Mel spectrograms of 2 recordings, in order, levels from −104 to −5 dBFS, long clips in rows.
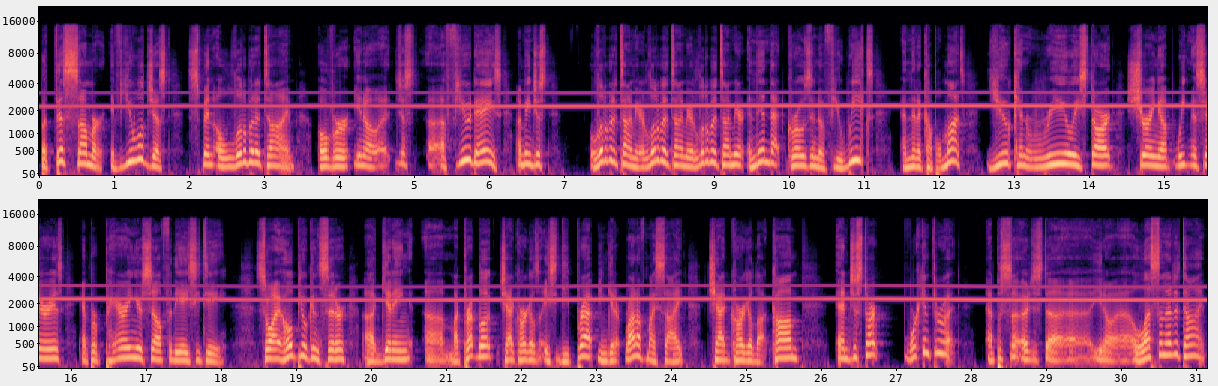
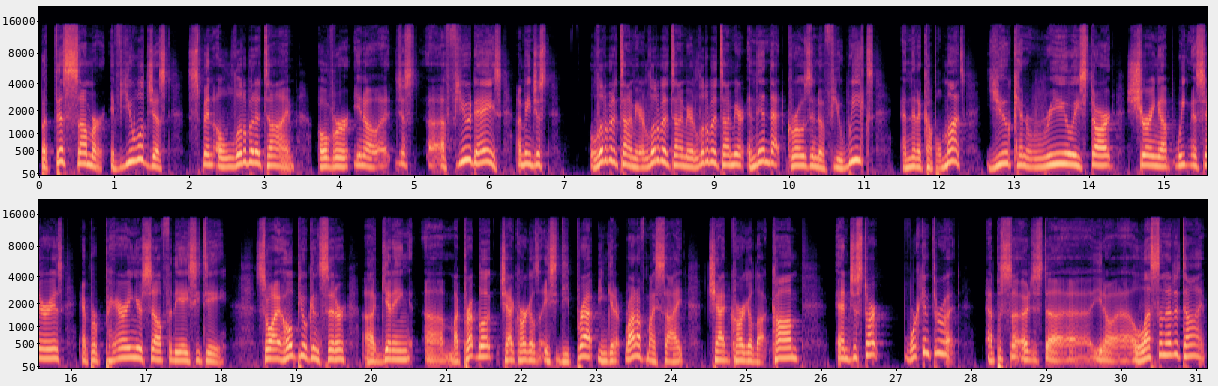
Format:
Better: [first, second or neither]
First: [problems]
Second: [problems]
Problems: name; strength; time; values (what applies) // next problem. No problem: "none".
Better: second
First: high-pitched whine; noticeable; throughout; 2.5 kHz, 10 dB below the speech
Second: none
